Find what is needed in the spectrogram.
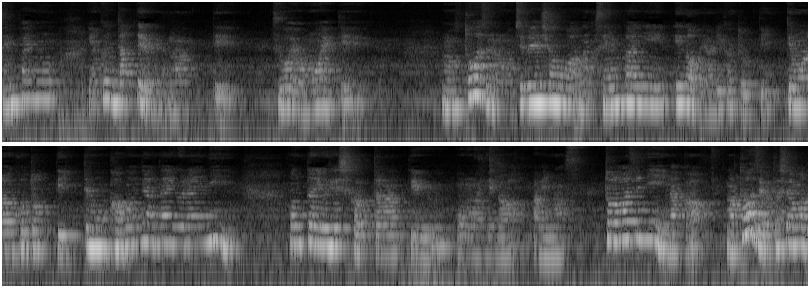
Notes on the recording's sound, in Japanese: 今日はお風呂で収録してみました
